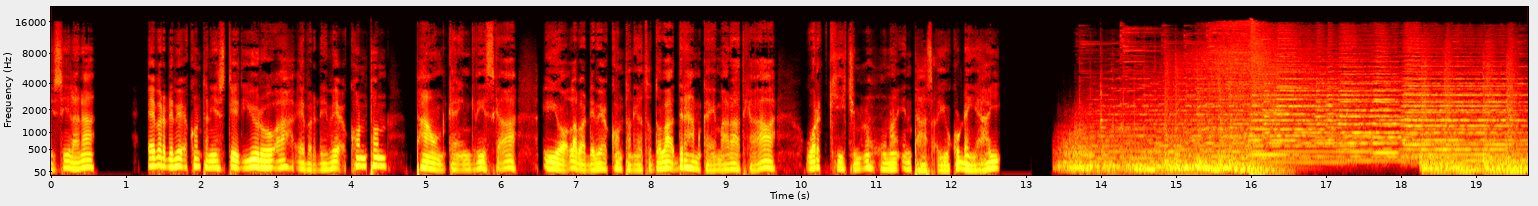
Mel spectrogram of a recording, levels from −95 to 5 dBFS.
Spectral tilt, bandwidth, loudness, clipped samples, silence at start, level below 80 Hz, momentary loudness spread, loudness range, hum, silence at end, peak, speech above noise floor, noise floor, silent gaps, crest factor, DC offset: -6.5 dB/octave; 16.5 kHz; -20 LUFS; under 0.1%; 0 s; -36 dBFS; 8 LU; 5 LU; none; 0 s; -2 dBFS; 50 dB; -68 dBFS; 13.07-13.33 s; 18 dB; under 0.1%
